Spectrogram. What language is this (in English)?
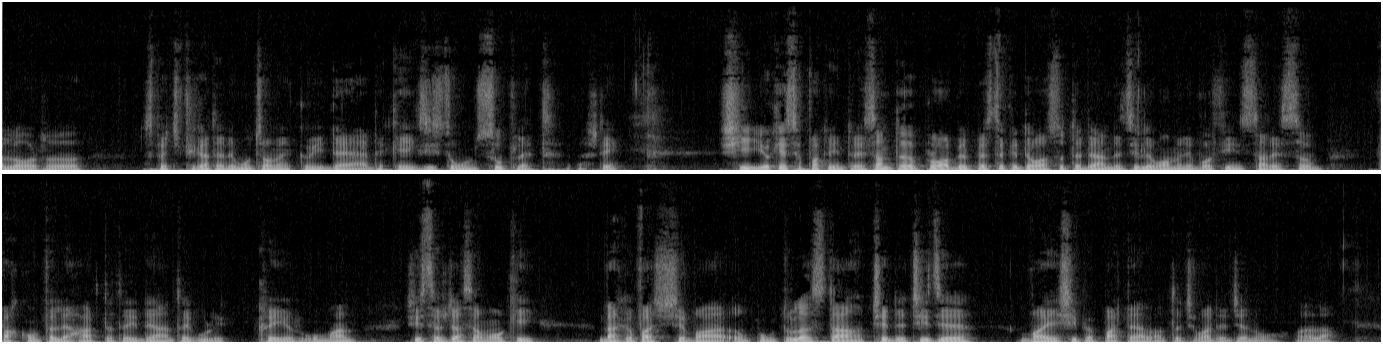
Romanian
